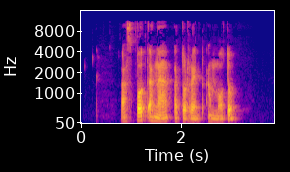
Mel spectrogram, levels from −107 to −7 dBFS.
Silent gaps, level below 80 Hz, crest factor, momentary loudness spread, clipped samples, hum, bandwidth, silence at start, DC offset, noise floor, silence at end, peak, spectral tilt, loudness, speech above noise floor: none; -64 dBFS; 24 dB; 13 LU; under 0.1%; none; 11.5 kHz; 0.8 s; under 0.1%; -85 dBFS; 0.8 s; -2 dBFS; -4.5 dB/octave; -23 LUFS; 62 dB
